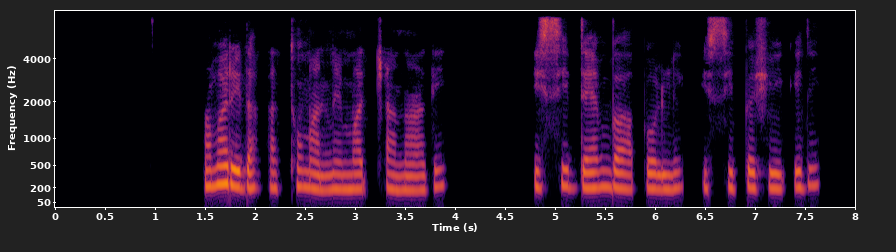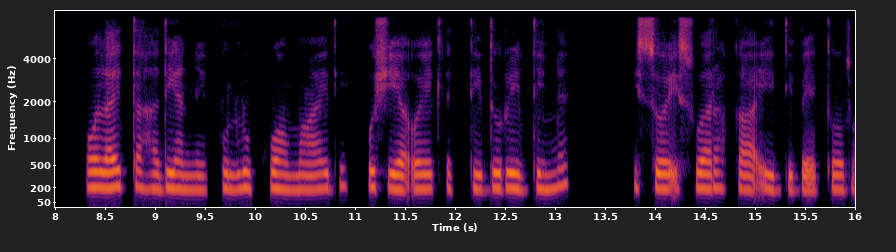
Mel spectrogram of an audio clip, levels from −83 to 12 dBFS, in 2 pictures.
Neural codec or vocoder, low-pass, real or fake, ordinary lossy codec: codec, 16 kHz, 2 kbps, FunCodec, trained on LibriTTS, 25 frames a second; 7.2 kHz; fake; MP3, 64 kbps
